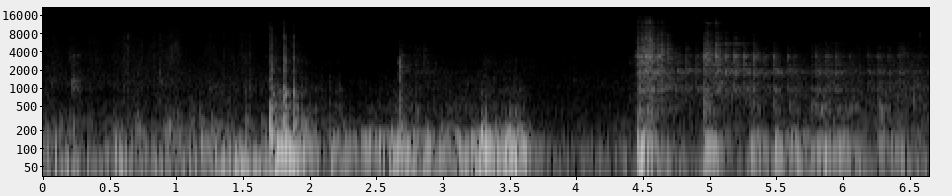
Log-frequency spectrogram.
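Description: Heavy laminated timber beam being dragged along a concrete driveway: a rough scraping rumble from the beam end on the ground, with two loud knocks as it bumps, one under two seconds in and one about four and a half seconds in.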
